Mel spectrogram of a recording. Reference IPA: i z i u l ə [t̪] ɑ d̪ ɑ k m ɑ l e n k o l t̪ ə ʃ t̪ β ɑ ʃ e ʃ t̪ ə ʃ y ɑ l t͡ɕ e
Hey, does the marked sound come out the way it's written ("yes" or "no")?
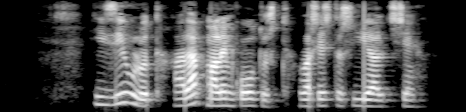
yes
